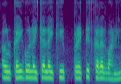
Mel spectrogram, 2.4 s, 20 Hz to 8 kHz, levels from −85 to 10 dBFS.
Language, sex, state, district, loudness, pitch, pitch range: Bhojpuri, male, Uttar Pradesh, Ghazipur, -17 LUFS, 180 Hz, 175-185 Hz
